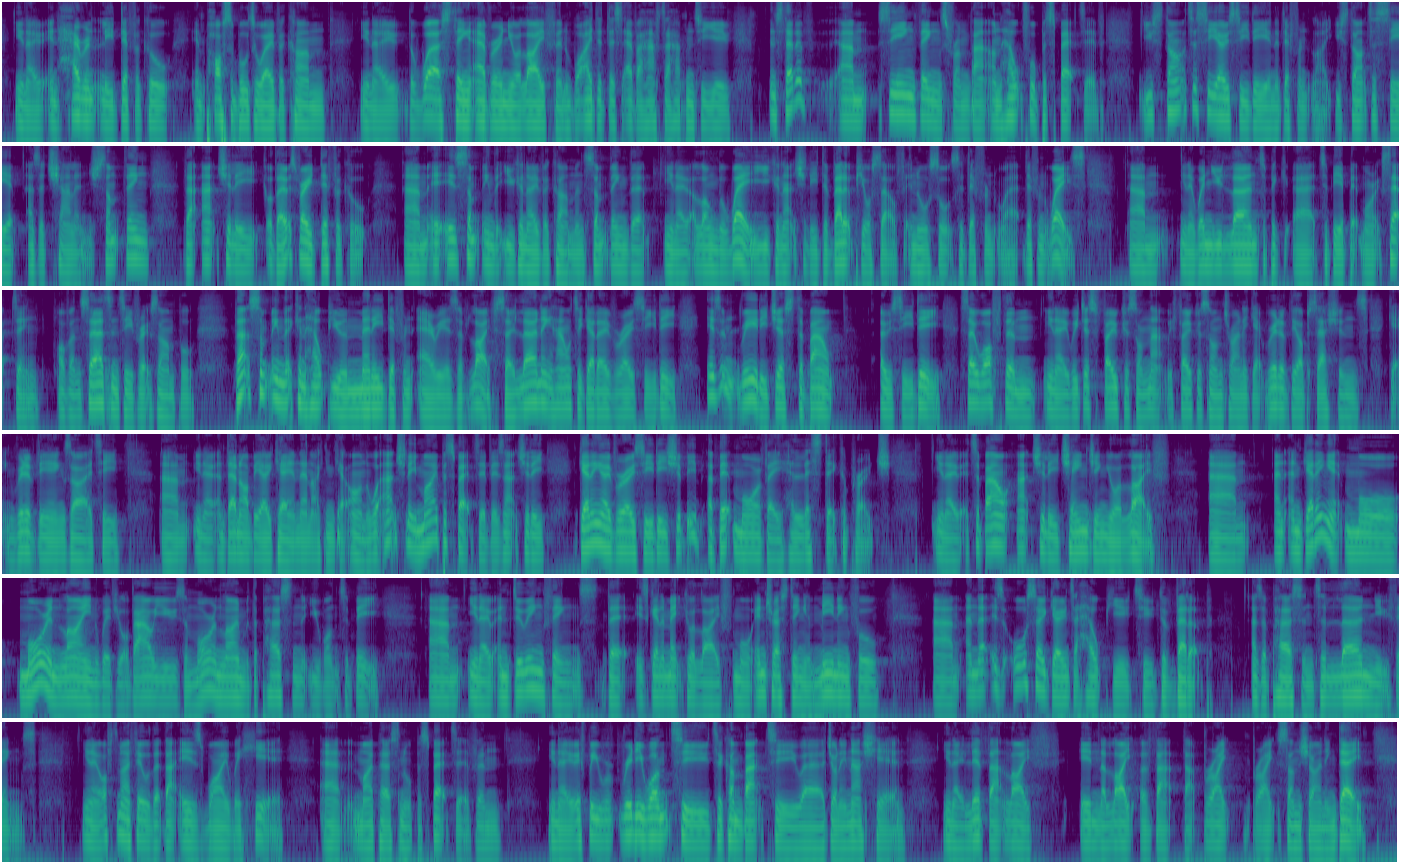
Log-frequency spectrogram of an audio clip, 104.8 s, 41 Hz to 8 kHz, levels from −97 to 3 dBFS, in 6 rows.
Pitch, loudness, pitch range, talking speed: 95 Hz, -38 LUFS, 85-105 Hz, 170 wpm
